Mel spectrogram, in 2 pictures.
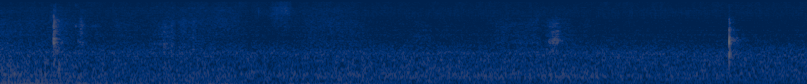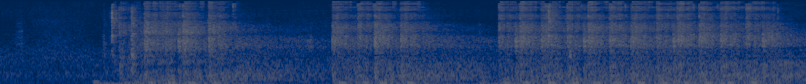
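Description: Gunfire in the VR battle royale game Population: One, a few faint distant shots at first, then bursts of loud, rapid automatic fire close by.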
